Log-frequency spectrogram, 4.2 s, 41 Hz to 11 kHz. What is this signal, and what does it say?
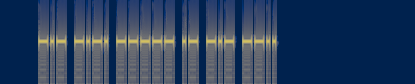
Morse code, heard as a keyed tone, about 39 wpm, 700 Hz. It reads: KC0AKZ
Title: USA Call Signs - 6 Characters - Repeated 2x - 40wpm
